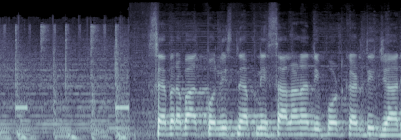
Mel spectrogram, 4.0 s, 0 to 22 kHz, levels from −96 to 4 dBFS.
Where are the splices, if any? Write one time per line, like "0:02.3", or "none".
0:01.3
